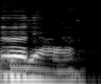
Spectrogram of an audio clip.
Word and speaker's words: Barbillon: Yes, how do you pronounce his name? Barbillon? Barbillon? I don't want to mispronounce Yes, you're pretty it. good. You're pretty good. Barbillon.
